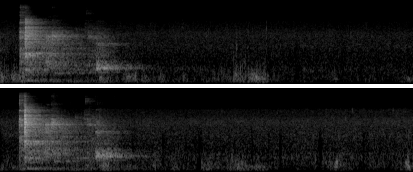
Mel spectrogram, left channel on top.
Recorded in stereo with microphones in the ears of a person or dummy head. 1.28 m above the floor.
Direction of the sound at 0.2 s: 65° right (ahead or behind).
